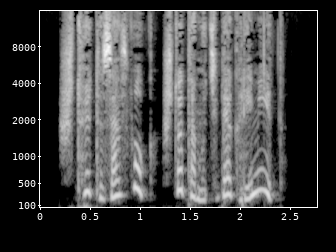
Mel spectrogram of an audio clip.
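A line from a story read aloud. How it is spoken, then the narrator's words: Excited rapid chatter. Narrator (Russian): Взволнованно затараторила Ксюша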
